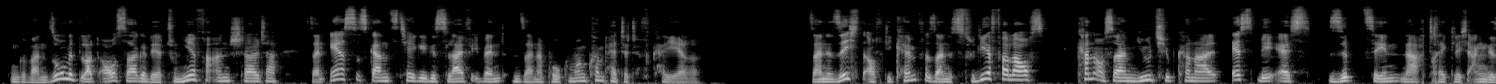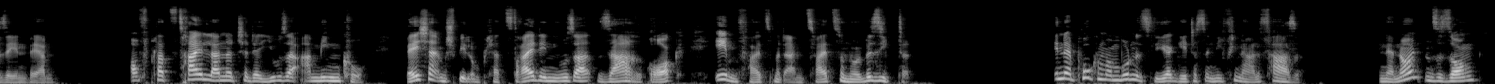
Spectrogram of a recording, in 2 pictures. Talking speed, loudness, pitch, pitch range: 135 wpm, -23 LUFS, 150 Hz, 120-180 Hz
